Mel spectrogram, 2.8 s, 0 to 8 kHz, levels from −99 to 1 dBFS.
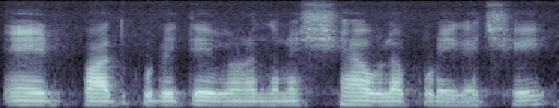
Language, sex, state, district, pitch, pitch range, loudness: Bengali, male, Tripura, West Tripura, 105 Hz, 105-110 Hz, -20 LUFS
